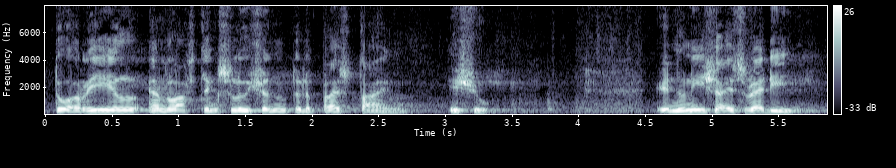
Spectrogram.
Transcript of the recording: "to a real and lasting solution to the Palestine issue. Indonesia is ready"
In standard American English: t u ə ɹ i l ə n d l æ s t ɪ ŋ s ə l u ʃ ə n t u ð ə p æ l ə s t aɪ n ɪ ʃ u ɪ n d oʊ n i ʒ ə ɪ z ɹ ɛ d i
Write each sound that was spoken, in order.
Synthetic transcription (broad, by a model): t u ə ɹ i l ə n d l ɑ s t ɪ ŋ s ə l u ʃ ə n t u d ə p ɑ ə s t aɪ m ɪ ʃ u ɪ n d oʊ n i ʃ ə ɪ s ɹ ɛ d i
